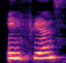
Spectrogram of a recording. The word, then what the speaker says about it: influence: Alors, a big Influence, influence. influence. Voilà. On prononce moins le en. Il est moins grave.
